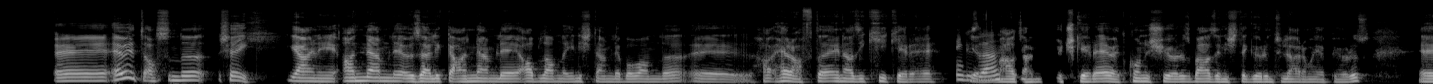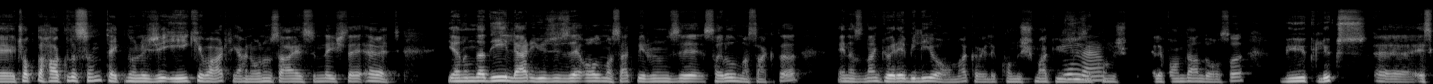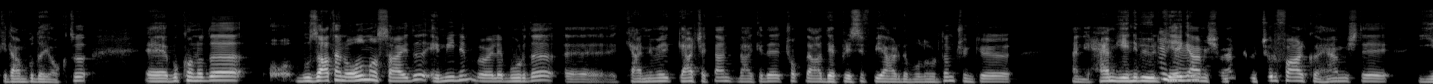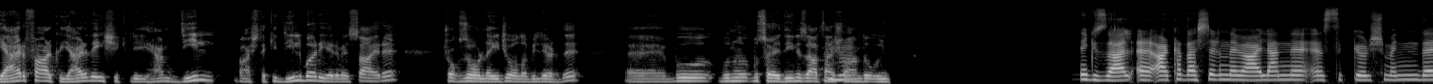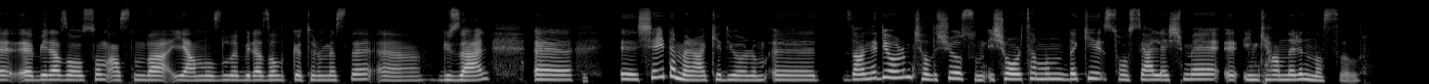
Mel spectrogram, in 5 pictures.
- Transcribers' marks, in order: other background noise; other noise
- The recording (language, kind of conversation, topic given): Turkish, advice, Sosyal hayat ile yalnızlık arasında denge kurmakta neden zorlanıyorum?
